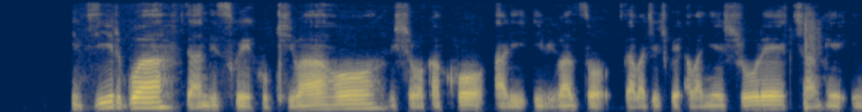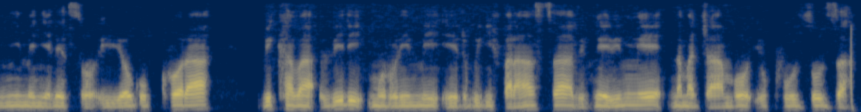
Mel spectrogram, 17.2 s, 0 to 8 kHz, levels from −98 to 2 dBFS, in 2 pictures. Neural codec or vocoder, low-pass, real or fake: none; 7.2 kHz; real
